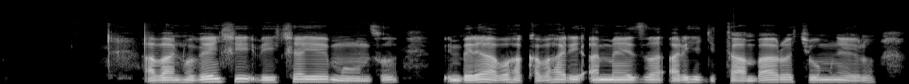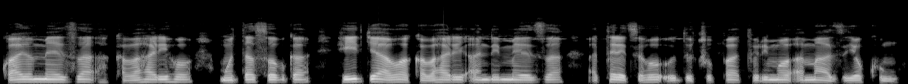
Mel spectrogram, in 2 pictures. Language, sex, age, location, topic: Kinyarwanda, male, 25-35, Kigali, health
